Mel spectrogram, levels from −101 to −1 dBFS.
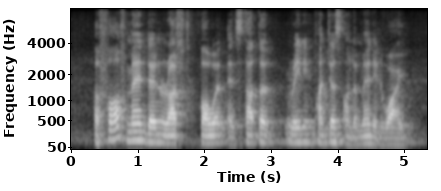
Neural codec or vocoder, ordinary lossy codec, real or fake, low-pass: codec, 16 kHz, 4 kbps, X-Codec, HuBERT features, trained on LibriSpeech; none; fake; none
